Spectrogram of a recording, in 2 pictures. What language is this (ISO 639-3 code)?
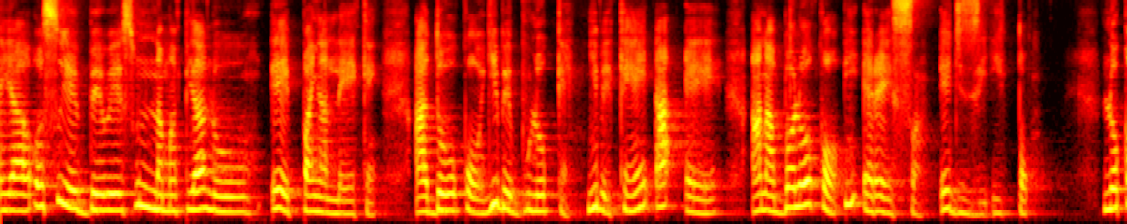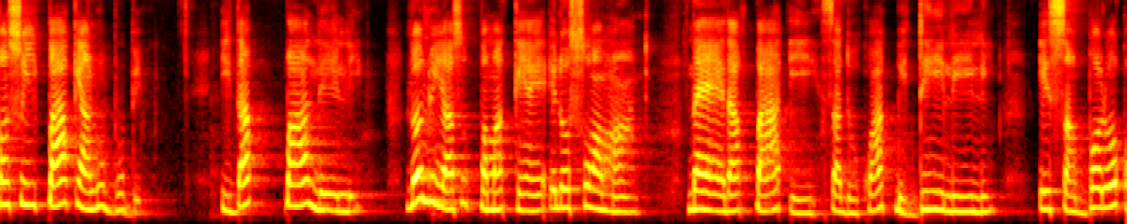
ogo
